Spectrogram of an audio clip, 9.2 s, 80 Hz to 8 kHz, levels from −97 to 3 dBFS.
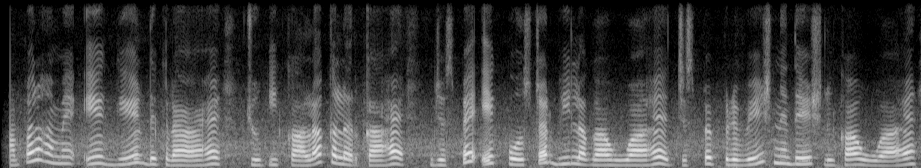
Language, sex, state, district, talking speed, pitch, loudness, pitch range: Chhattisgarhi, female, Chhattisgarh, Kabirdham, 175 wpm, 260 Hz, -16 LUFS, 240-300 Hz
